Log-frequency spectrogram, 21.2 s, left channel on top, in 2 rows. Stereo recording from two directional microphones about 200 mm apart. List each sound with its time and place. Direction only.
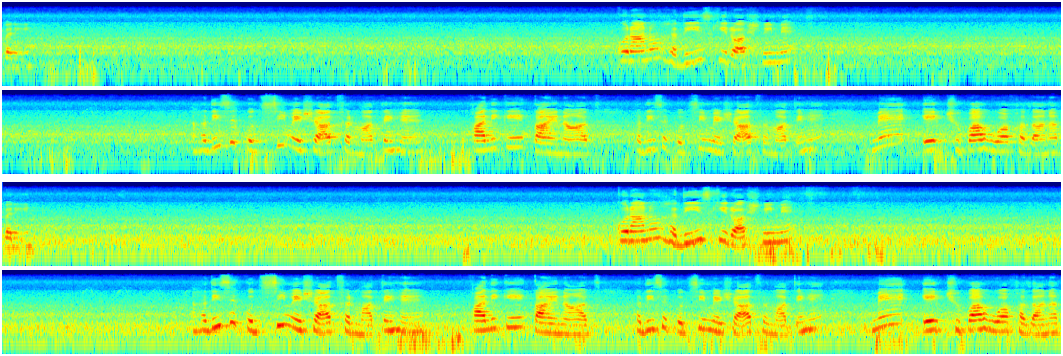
6.1 s a woman's voice: 15° right (ahead or behind)
12.6 s a woman's voice: 15° right (ahead or behind)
